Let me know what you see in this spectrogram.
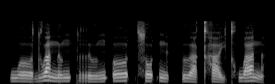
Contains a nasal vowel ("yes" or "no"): no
